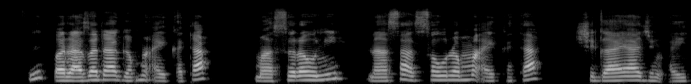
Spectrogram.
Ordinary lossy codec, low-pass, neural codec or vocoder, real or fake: none; 14.4 kHz; codec, 44.1 kHz, 7.8 kbps, Pupu-Codec; fake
